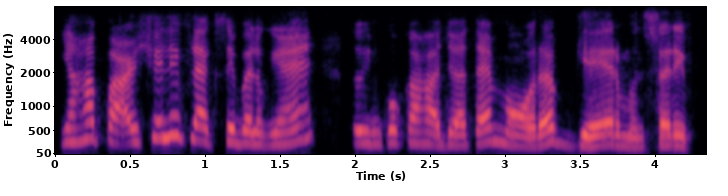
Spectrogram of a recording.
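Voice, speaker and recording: Woman grammar teacher, high voice, patient and repetitive, close dry lo-fi sound. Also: dry recording. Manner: explains patiently, repeats terms, mixes English words into Urdu. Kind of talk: recorded online lesson.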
